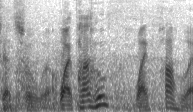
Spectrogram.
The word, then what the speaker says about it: Waipahu: You pronounce that so well. Waipahu?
